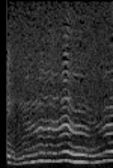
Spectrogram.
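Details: Female pet dog making a gurgling vocal sound with her toy billy goat indoors: a single steady, tonal moan lasting over a second, wavering gently in pitch with a slight rise at the end, with no other sounds.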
